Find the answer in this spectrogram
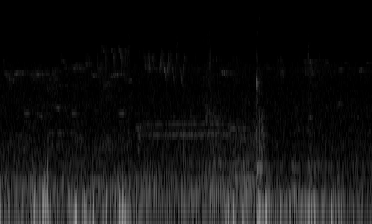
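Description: Small birds chirping and calling in the trees, with one sharper chirp about five seconds in, over an uneven low rumble on the microphone.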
